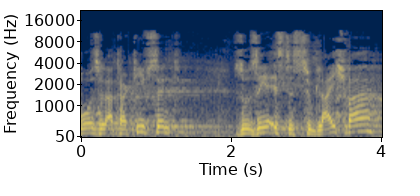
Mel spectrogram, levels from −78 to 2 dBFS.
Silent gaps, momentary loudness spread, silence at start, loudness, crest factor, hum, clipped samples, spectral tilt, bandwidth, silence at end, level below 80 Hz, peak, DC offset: none; 14 LU; 0 s; -14 LUFS; 14 dB; none; under 0.1%; -4.5 dB/octave; 11.5 kHz; 0 s; -40 dBFS; 0 dBFS; under 0.1%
